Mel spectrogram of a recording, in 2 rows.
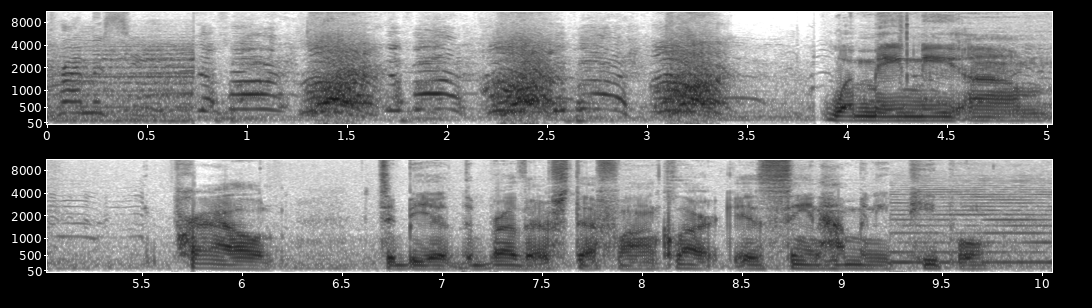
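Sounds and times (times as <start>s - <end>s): crowd: 0.0s - 5.7s
man shouting: 0.8s - 4.1s.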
